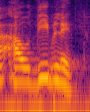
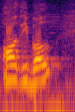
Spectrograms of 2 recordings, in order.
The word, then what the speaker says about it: Audible: Ah, hay una aplicación que se llama Audible o Audible, pero se escribe Audible y esa es la aplicación más famosa.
